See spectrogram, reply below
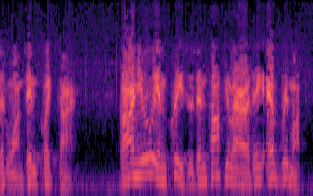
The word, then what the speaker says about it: Carnu: But don't forget to buy that package of Johnson's Car New this week. It's spelled C-A-R-N-U.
